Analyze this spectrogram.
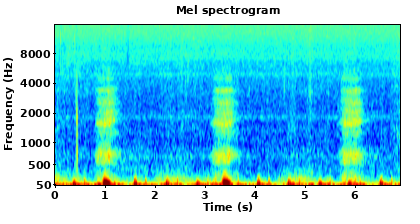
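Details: Steady low thumps at about 100 beats a minute with heavy breaths about every two and a half seconds: binaural recording of a quickened but normal heartbeat right after 37 push-ups.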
